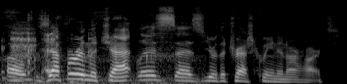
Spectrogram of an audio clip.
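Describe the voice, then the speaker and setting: A woman's voice: lowish voice, expressive, moderate pace, fairly bright tone, no room sound, studio quality. A woman chatting casually and joking as a table read cast member.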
